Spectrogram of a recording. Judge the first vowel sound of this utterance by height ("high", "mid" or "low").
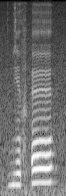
mid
